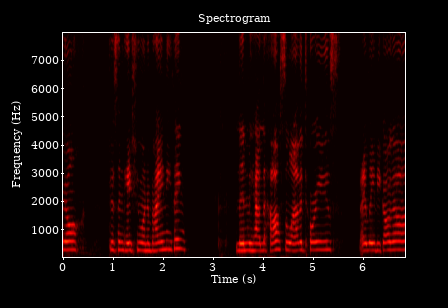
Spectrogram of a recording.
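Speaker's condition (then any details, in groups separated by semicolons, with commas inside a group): Cerebral palsy, spastic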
